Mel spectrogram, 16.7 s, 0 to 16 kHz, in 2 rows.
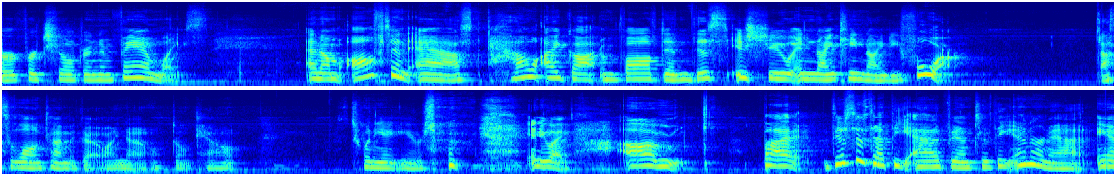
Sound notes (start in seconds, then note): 11.4 laughing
